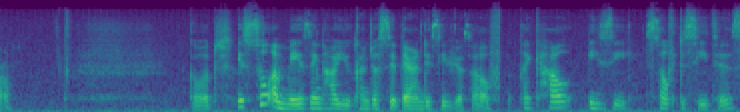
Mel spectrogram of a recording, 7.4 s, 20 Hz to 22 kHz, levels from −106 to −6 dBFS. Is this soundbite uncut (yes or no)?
yes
